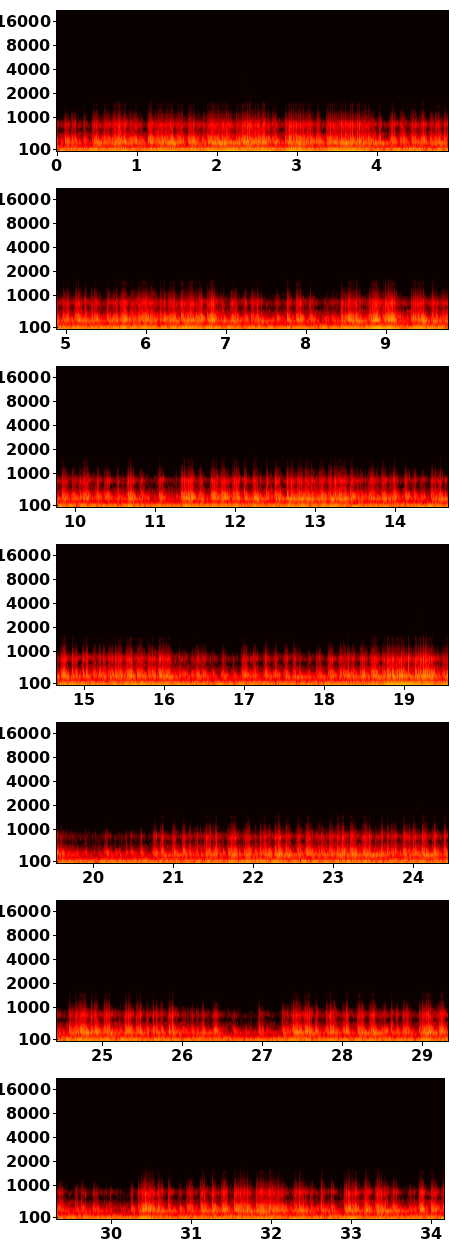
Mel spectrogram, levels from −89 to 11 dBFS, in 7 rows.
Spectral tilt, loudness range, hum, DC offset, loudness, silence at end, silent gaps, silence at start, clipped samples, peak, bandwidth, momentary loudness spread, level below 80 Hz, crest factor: -14 dB/octave; 4 LU; none; under 0.1%; -37 LUFS; 0 s; none; 0 s; under 0.1%; -18 dBFS; 1.2 kHz; 7 LU; -36 dBFS; 14 dB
